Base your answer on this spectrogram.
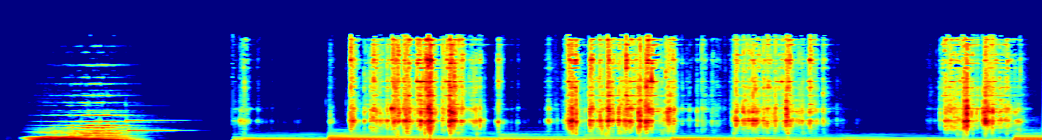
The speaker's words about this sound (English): Quite aggressive key jingling there. And the reason is it's not an ordinary set of keys. I recently got myself a tracking device for my keys and a tracking device for my wallet, because I lose my keys and my wallet like every day.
